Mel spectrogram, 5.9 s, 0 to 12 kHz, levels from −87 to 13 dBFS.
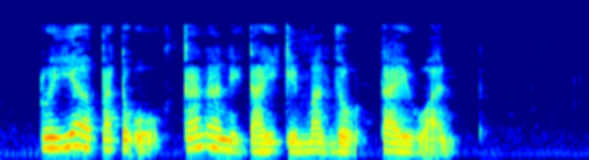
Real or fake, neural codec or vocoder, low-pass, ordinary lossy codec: real; none; 7.2 kHz; AAC, 48 kbps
